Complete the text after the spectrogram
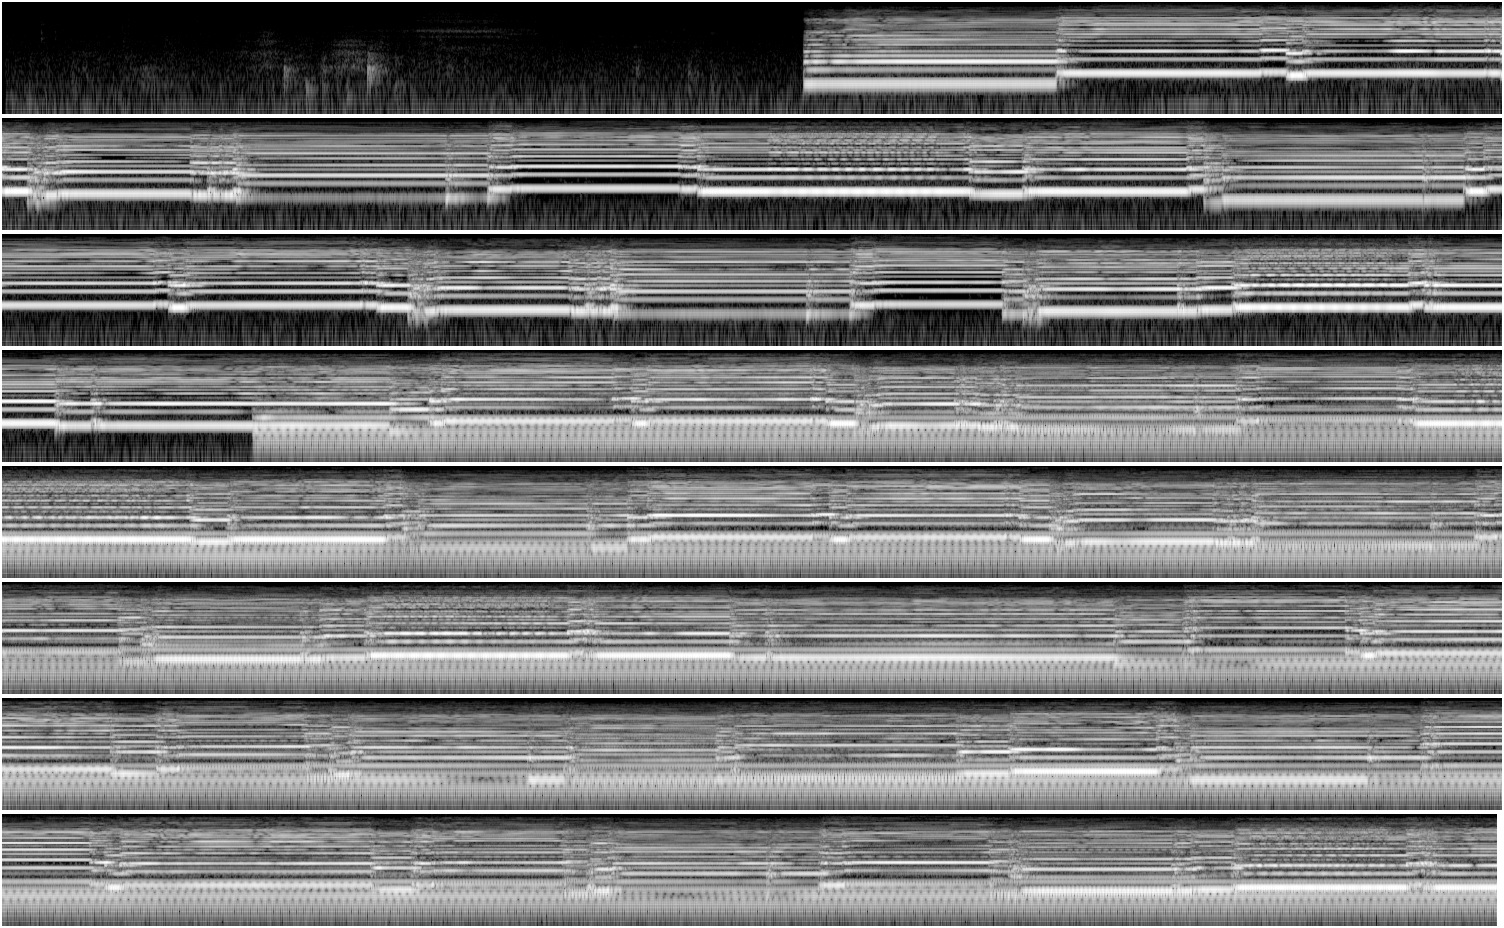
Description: Here are some sound samples of different woods and keys.
Blackwood pipes in C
